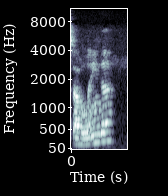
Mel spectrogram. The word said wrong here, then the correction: Subligna: Subligna. – Subligna.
